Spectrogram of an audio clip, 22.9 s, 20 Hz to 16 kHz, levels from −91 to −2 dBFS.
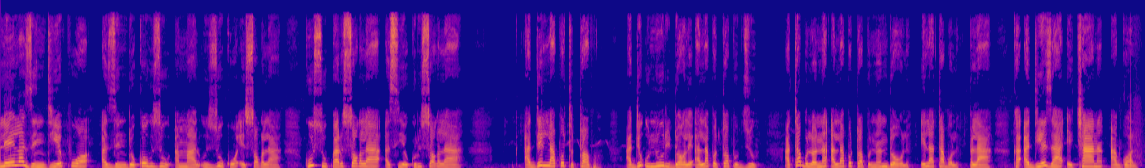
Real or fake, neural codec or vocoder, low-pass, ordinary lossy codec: real; none; 14.4 kHz; MP3, 96 kbps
